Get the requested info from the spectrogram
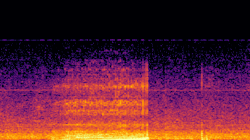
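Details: Luke, a pet dog, snoring while asleep indoors: a single drawn-out, rumbling breath of about one second with a low, layered tone that swells and then cuts off abruptly, followed by quiet.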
